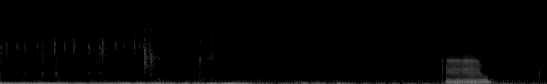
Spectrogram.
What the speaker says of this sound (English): We'll type in service provider.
